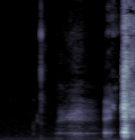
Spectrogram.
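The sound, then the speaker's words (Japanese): A single loud sneeze, just after waking up, bursts out after a short wind-up of breathy inhales, ending in a sharp explosive release with no talking. “起きかけでくしゃみが出てしまいました。”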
